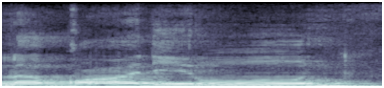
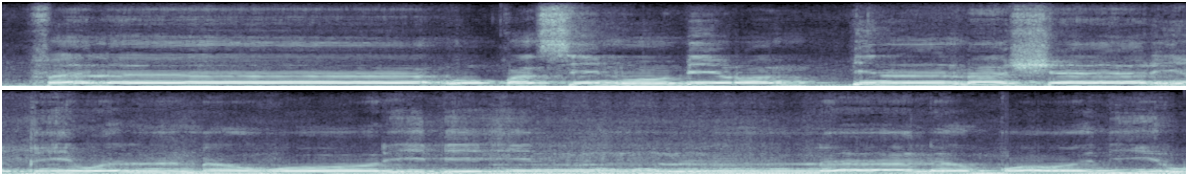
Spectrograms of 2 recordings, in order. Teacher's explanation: Begitu pula pada kata laqadirun, qa, huruf qa, ya, huruf qa juga tidak dengan mengalirkan nafas, ya.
